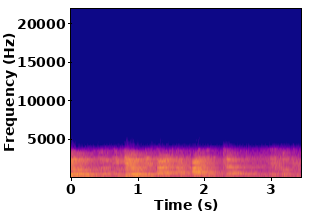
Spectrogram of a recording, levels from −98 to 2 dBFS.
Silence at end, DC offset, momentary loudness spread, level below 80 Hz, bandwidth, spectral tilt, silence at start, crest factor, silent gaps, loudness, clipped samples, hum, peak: 0 s; under 0.1%; 12 LU; under -90 dBFS; 4.2 kHz; 0.5 dB/octave; 0 s; 16 dB; none; -30 LUFS; under 0.1%; none; -14 dBFS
